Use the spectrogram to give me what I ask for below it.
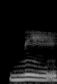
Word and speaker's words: knee: Next one, we have KN, K is silent, so we have N, E, word is knee.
